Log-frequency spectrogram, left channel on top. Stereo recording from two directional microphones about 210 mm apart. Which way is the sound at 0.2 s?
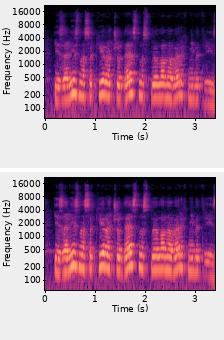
30° right (ahead or behind).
